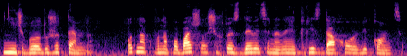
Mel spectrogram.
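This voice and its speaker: A woman's voice: lowish voice, steady tone, fast, darkish tone. A woman narrating an audiobook dramatically and expressively, rising with the action.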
